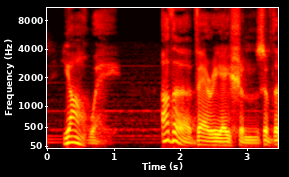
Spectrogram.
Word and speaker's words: Yahweh: As it's translated into YHW, which properly pronouncing his name as Yah-oh or Yay-oh, which is literally the god the Israelites worshipped later being pronounced as Yahweh.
